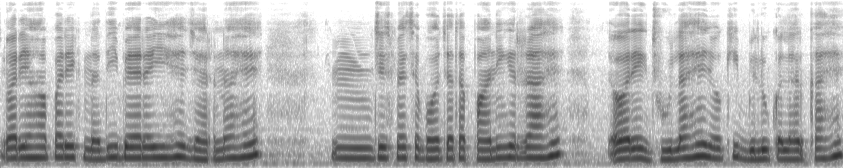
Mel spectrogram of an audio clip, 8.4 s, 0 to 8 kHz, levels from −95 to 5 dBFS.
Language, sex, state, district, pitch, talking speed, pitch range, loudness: Hindi, male, Maharashtra, Dhule, 185 Hz, 190 wpm, 170-195 Hz, -23 LUFS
